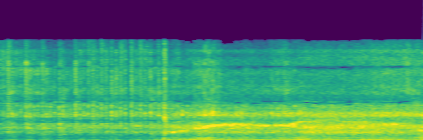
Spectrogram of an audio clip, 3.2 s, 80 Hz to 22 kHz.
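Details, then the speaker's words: 2001 Kawasaki KZ1000-P, 33,555 original miles, cold start after over six months unused, on remote fuel supply: deep four-cylinder burble rising with throttle plus rattling from overdue worn cam chain needing replacement. "you can hear that rattling sound from the engine is the cam changed damn shame makes a bit of noise it's kind of overdue to be replaced"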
